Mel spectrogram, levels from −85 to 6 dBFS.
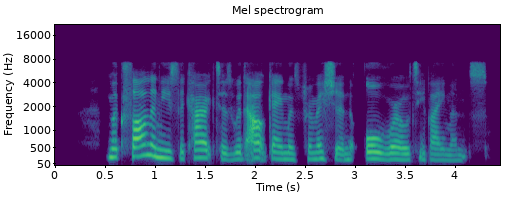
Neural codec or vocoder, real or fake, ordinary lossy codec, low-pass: codec, 32 kHz, 1.9 kbps, SNAC; fake; none; 7.2 kHz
